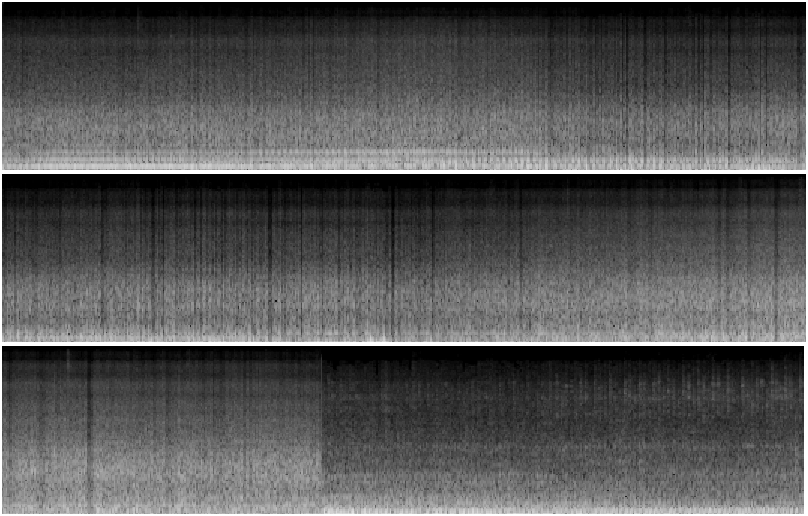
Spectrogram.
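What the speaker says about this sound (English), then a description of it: "So the Corvair technically gets to drive on the Daytona Speedway" Roof-chopped Corvair driving across the Daytona Speedway, a continuous engine drone heard from inside the car with shifting pitch and a brief change in tone near the end, steady and moderately loud, no speech.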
